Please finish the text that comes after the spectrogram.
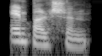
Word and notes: impulsion: Indian

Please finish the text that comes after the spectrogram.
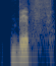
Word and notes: biff: American English

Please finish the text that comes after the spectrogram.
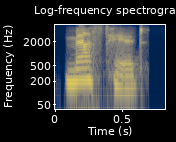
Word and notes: masthead: Indian

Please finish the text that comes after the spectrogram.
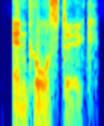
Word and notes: encaustic: British English

